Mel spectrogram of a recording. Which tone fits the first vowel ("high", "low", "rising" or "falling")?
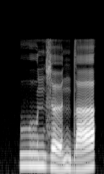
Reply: high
